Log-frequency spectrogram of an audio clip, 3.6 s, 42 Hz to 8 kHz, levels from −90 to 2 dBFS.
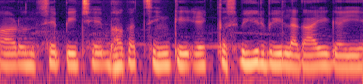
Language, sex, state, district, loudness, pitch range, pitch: Hindi, male, Uttarakhand, Tehri Garhwal, -16 LUFS, 140-150 Hz, 140 Hz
